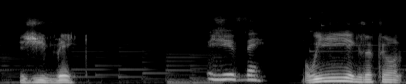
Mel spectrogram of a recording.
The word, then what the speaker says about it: j'y vais: J'y vais. Je vais. Oui, exactement. A, I, toujours E. Siempre va a ser A más I, E.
